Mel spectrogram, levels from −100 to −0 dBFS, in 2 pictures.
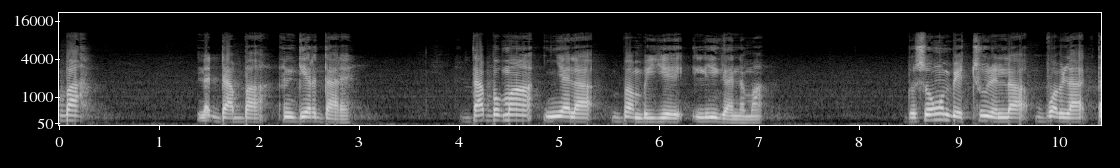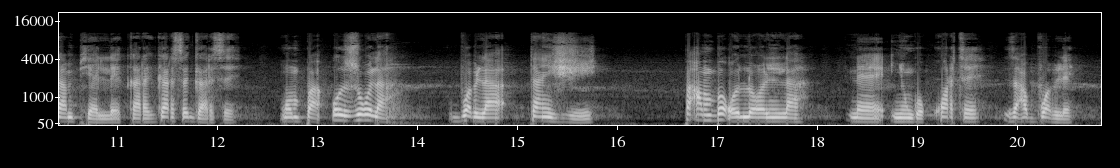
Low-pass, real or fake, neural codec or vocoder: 10.8 kHz; real; none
